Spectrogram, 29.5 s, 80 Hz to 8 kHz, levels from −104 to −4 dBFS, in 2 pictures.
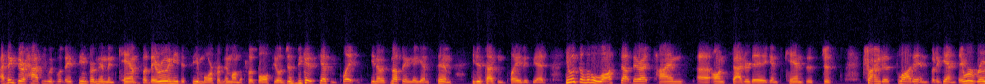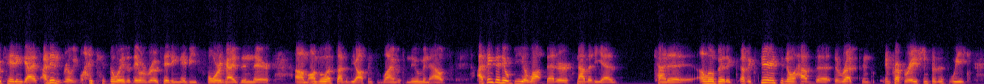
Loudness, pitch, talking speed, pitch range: -32 LUFS, 165 Hz, 255 wpm, 155-185 Hz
